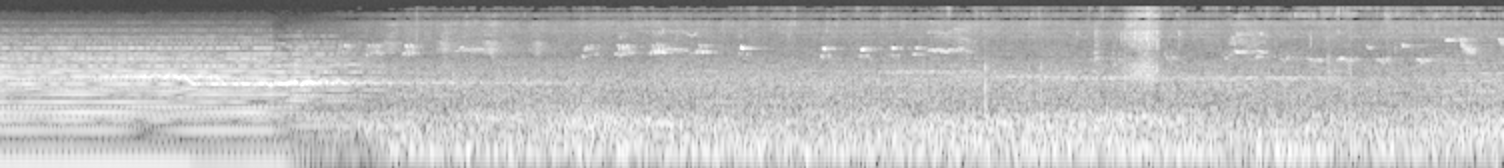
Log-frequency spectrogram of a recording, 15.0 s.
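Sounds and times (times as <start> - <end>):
low outdoor rumble: 0.0 - 15.0
small bird chirping: 11.2 - 15.0.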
